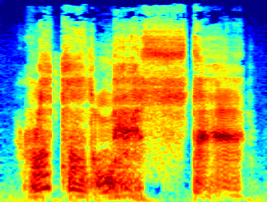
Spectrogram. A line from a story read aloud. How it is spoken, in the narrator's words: it hissed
